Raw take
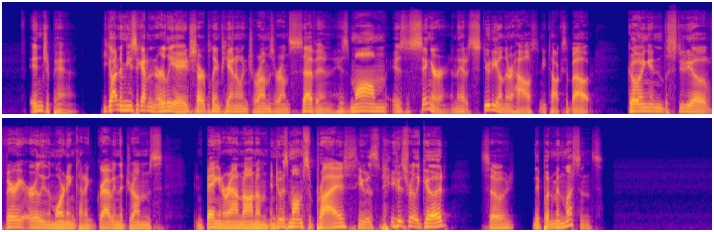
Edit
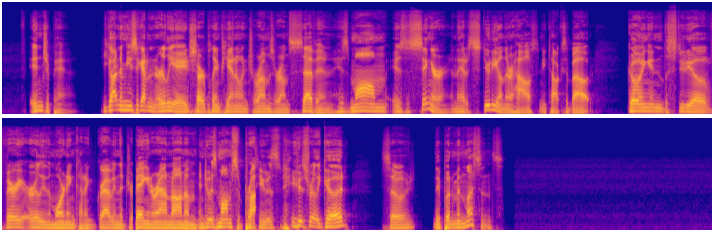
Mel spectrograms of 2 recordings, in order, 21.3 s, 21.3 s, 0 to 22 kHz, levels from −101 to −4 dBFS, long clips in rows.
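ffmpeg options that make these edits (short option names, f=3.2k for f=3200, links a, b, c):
-filter_complex "[0:a]asplit=5[a][b][c][d][e];[a]atrim=end=0.99,asetpts=PTS-STARTPTS,afade=t=out:st=0.65:d=0.34:silence=0.266073[f];[b]atrim=start=0.99:end=1.24,asetpts=PTS-STARTPTS,volume=-11.5dB[g];[c]atrim=start=1.24:end=12.602,asetpts=PTS-STARTPTS,afade=t=in:d=0.34:silence=0.266073[h];[d]atrim=start=13.668:end=15.512[i];[e]atrim=start=15.928[j];[f][g][h]concat=n=3:v=0:a=1[k];[k][i]acrossfade=d=0.004:c1=hsin:c2=hsin[l];[l][j]acrossfade=d=0.004:c1=hsin:c2=hsin"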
